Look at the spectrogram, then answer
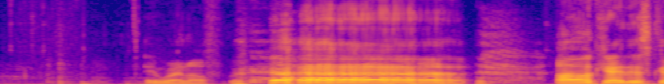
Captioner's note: laughs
